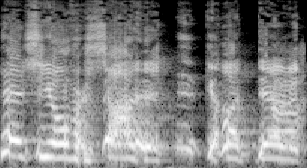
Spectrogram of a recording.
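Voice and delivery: high, loud shout with laughter in it; exasperated yell. Real, not acted. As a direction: yell in amused frustration. Yelling at pit mistake.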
